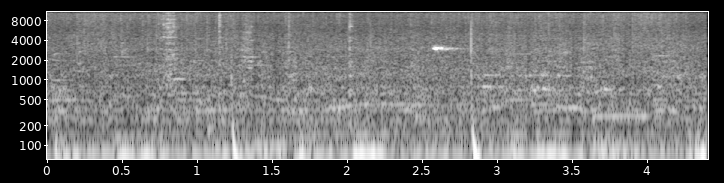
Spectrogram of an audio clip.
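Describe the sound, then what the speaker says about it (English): Onion simmers in a pan on the stove over medium heat, a steady soft sizzle running throughout with a couple of faint clicks and stirring taps near the mic. "you want to get to glaze that onion, and then you put it to medium heat and let it simmer right there"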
